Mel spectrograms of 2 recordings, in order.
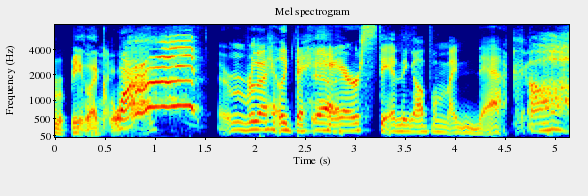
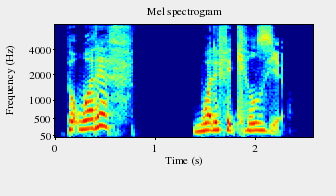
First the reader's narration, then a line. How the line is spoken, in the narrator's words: Harry asks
